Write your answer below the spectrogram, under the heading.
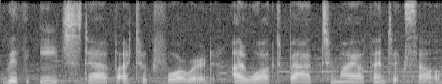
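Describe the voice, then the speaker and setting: A woman's fairly low voice at a moderate pace, with ordinary pitch variation and music in the background. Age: 60s. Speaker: barefoot walking advocate. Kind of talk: interview answer.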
